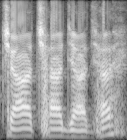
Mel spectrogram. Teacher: जिनका उच्चारण करते समय जीवा ऊपर उठकर ताल को स्पर्श करती है, फलस्वरूप कंठ छिद्र जो अवरुद्ध हो जाता है तथा हवा को बाहर निकलने में संघर्ष का सामना करना पड़ता है, अतः इन्हें स्पर्श संघर्षी व्यंजन कहते हैं।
